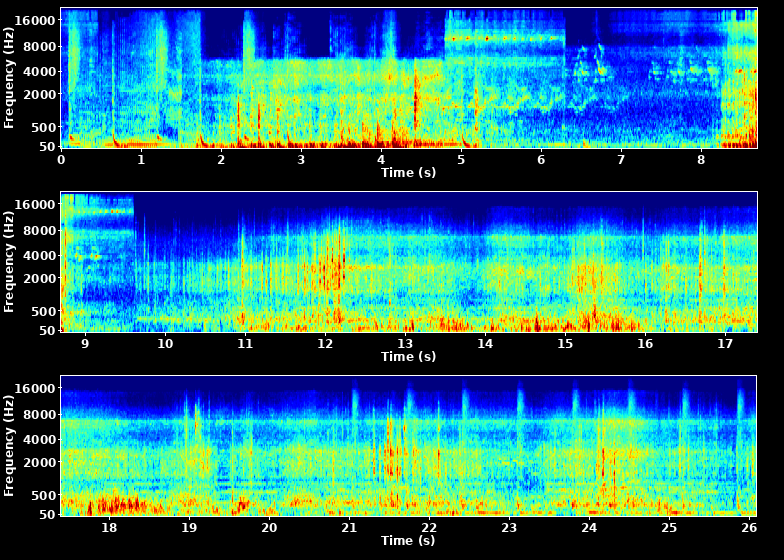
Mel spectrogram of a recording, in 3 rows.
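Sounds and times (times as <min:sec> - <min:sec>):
bike tyres on trail: 0:07.4 - 0:26.0
wind on microphone: 0:10.9 - 0:26.0
loud rush: 0:11.3 - 0:26.0.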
